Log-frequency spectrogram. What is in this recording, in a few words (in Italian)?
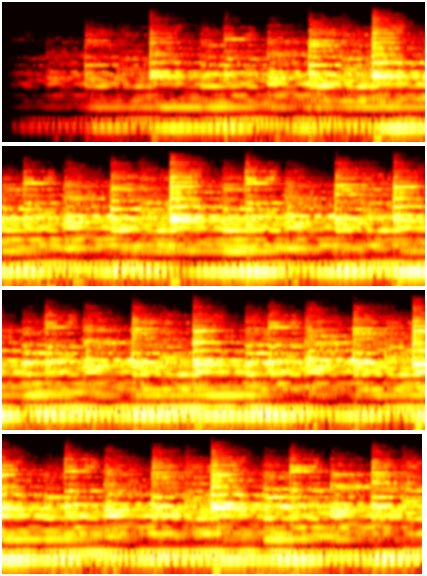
campane; FLUMIGNANO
